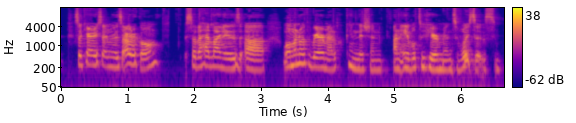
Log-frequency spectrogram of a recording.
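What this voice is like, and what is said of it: Slightly congested voice, heavy vocal fry. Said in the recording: “I have a little bit of a cold ... It's just making my vocal fry cooler ... It does intensify when you have a cold.”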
